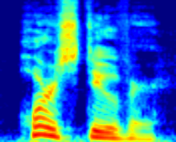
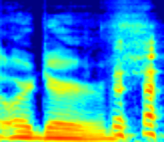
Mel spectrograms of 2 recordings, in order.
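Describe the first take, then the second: First: It begins with an English 'horse' sound. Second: It begins with a French 'or' sound. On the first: The speaker calls it wrong. "as I like to say, horse-duver" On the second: The speaker calls it right. "It's really hors d'oeuvre. I know the pronunciation"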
